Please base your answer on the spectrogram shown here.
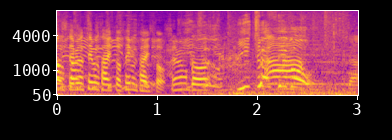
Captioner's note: BuZz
